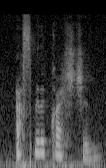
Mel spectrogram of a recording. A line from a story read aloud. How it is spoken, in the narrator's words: he says softly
